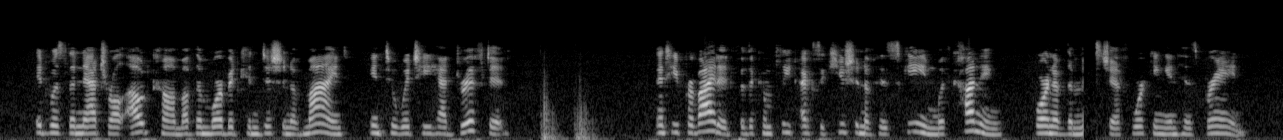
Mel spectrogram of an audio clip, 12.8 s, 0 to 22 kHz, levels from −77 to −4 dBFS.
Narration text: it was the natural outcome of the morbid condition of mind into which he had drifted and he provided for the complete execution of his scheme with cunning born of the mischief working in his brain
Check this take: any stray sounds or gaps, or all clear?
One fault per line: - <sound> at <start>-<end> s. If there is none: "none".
- thud at 5.4-6.2 s
- dropout at 10.8-11.0 s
